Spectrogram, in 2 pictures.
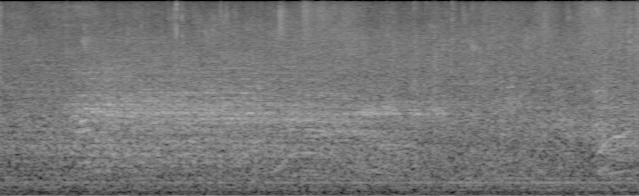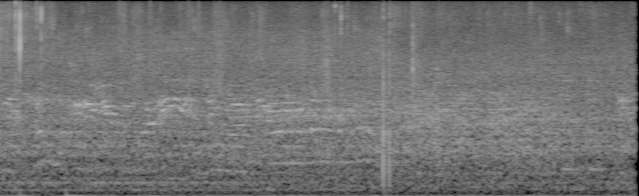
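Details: Five-year-old Siamese cat Nigel, a male with an odd meow, produces a long, drawn-out, strained yowl early on, then shorter bending cries that dip in pitch, with a few soft clicks in a quiet room.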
